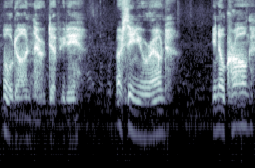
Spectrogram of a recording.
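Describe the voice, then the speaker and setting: A man playing a gruff, weary space sheriff in an audio drama, with a rough, folksy, firm manner. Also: on the low side, expressive, slow, sharp tone, slight background noise, exaggerated voice. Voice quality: rough, raspy.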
